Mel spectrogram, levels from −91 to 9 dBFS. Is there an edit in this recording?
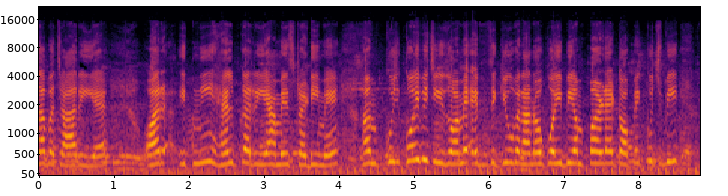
no; 0 cuts

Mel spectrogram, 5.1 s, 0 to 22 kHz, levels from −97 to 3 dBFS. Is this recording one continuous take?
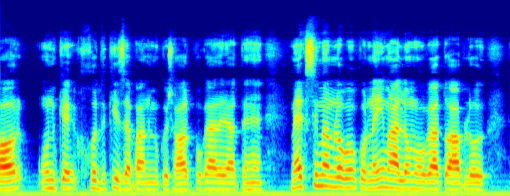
no; 1 cut; at 2.7 s

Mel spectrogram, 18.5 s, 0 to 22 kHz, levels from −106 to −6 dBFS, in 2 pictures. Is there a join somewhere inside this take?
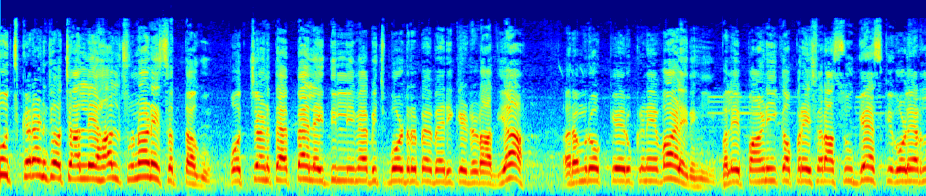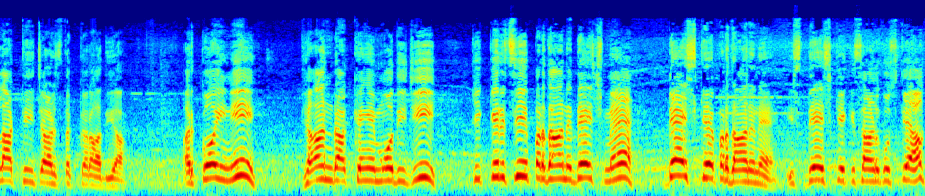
no; 0 cuts

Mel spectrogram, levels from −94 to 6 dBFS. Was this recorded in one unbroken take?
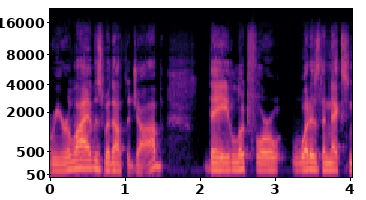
yes; 0 cuts

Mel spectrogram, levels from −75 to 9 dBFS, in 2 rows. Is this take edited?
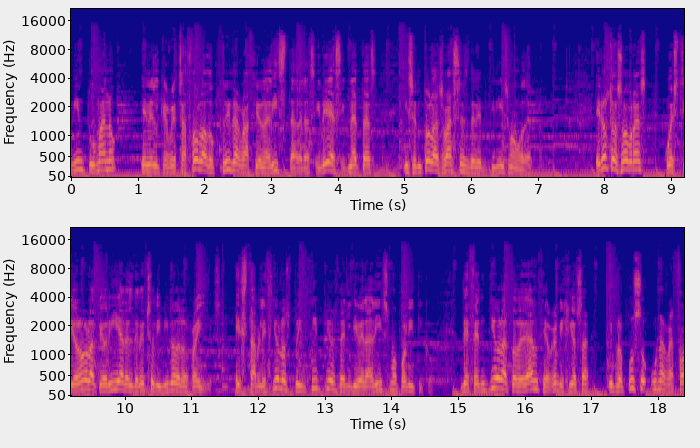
yes; 1 cut; at 17.4 s

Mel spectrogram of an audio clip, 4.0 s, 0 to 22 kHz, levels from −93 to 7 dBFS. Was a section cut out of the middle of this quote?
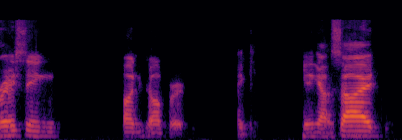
no; 0 cuts

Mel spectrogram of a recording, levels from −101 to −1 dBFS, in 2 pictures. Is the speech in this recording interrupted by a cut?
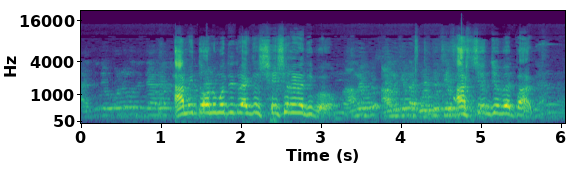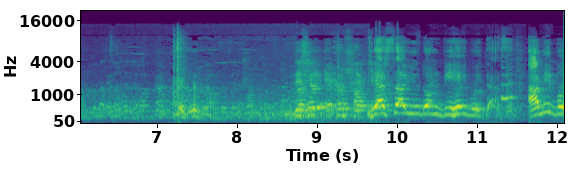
no; 0 cuts

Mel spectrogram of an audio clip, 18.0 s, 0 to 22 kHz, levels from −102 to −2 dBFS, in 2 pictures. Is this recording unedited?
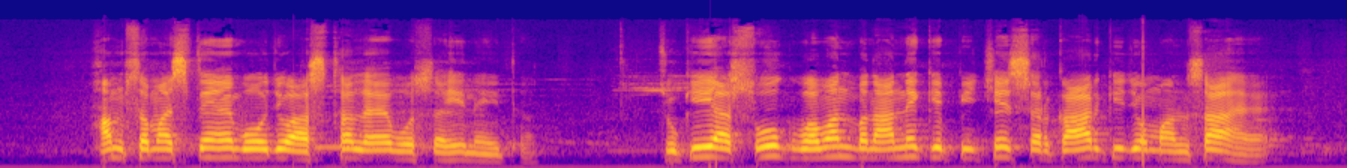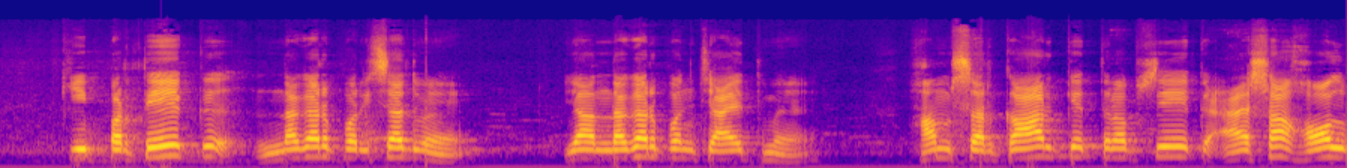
yes; 0 cuts

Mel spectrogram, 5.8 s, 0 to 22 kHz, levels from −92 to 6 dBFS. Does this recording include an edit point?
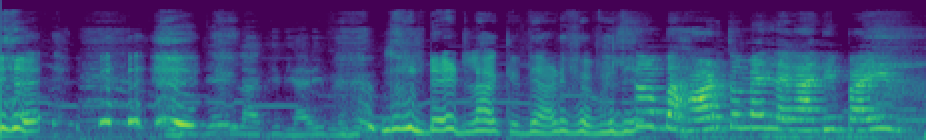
yes; 1 cut; at 4.0 s

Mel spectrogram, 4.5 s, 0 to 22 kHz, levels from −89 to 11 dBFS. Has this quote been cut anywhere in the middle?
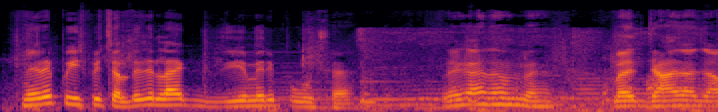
no; 0 cuts

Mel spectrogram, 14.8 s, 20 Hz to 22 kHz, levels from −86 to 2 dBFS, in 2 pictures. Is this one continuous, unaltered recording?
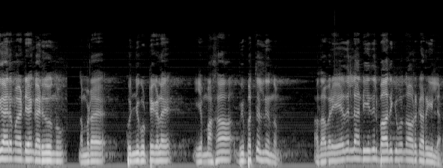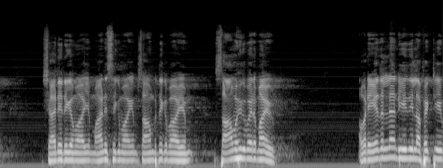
no; 1 cut; at 1.2 s

